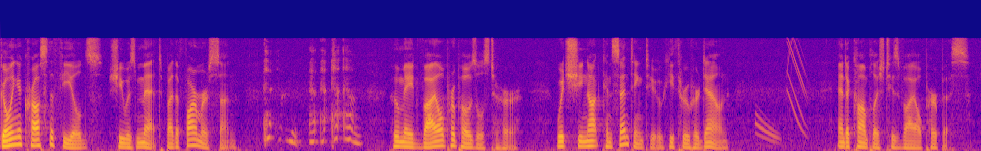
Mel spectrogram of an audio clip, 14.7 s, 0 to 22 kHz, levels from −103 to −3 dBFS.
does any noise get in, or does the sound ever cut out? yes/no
yes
